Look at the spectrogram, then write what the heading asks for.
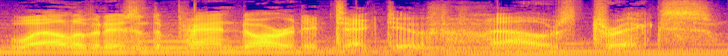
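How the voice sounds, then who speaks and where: A man's voice: lowish voice, big pitch swings, measured pace, over music. An actor playing a sarcastic police detective needling his buddy in a radio drama. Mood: sarcastic banter.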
